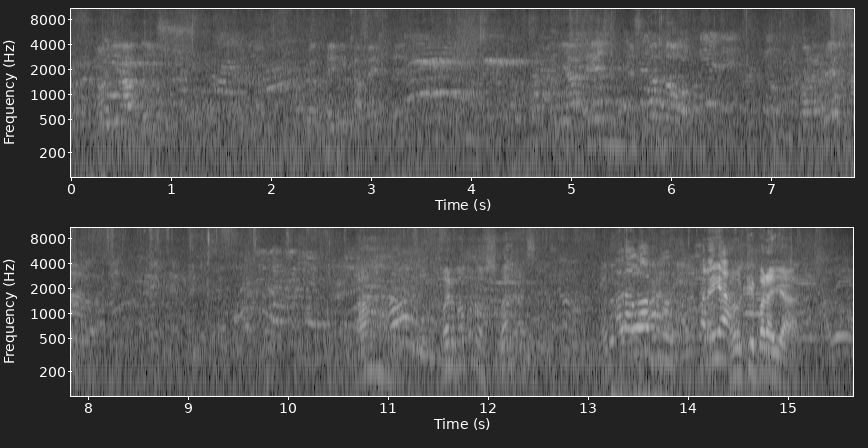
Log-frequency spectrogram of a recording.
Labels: Are there people of different ages around?
yes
